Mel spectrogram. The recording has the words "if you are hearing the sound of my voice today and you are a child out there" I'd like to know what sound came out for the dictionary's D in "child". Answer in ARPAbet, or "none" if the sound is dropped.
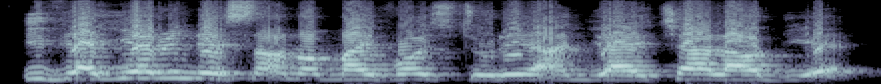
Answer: none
